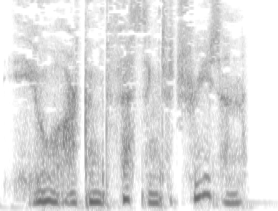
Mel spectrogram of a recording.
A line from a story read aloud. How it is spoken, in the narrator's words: he whispered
